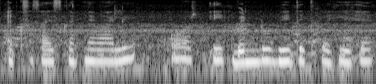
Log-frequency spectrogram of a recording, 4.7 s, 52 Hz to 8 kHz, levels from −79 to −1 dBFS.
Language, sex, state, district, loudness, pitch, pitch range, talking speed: Hindi, female, Madhya Pradesh, Bhopal, -15 LUFS, 205 Hz, 195-215 Hz, 125 wpm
